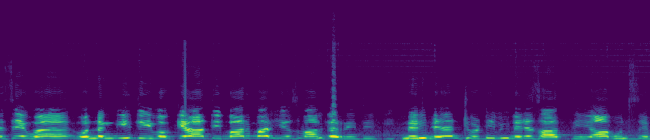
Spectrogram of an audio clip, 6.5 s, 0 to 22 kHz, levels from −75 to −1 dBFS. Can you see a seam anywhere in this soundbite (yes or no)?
no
